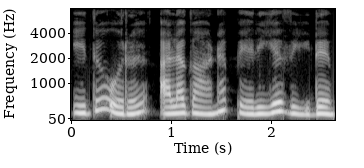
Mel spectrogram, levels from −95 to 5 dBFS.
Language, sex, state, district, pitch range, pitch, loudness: Tamil, female, Tamil Nadu, Nilgiris, 180-220 Hz, 195 Hz, -13 LUFS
